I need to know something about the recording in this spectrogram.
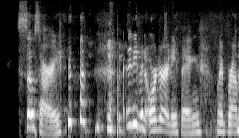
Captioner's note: laughing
